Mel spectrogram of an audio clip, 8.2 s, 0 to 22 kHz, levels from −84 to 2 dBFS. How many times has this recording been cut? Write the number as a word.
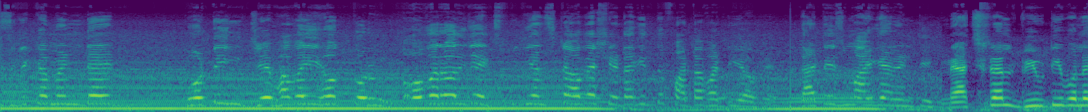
three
